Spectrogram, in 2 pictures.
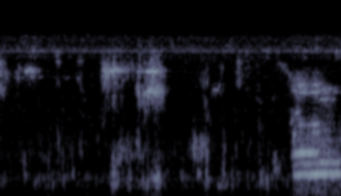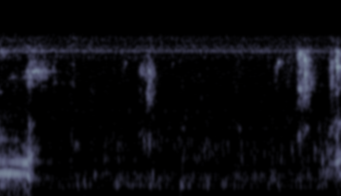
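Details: Rutting red deer stag in the Doñana National Park marshland, Spain, roaring to claim territory during the berrea. A single loud, harmonic bellow lasts about one second amid faint bird chirps and background rustling.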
